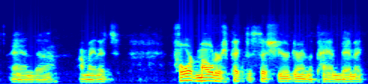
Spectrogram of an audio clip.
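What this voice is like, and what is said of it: Southern country accent. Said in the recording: “She must have liked the accent ... good old country boy”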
